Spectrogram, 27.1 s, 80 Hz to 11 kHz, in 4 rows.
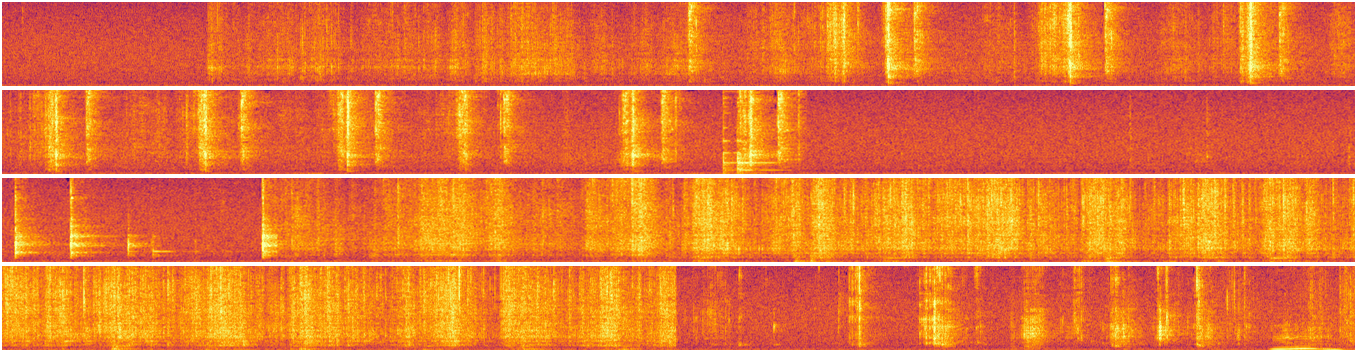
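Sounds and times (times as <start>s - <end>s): plastic glove crinkling: 1.0s - 7.7s, 14.9s - 23.8s.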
